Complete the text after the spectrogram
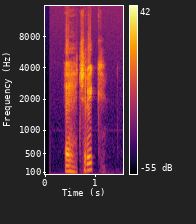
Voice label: poqomchi; corresponder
